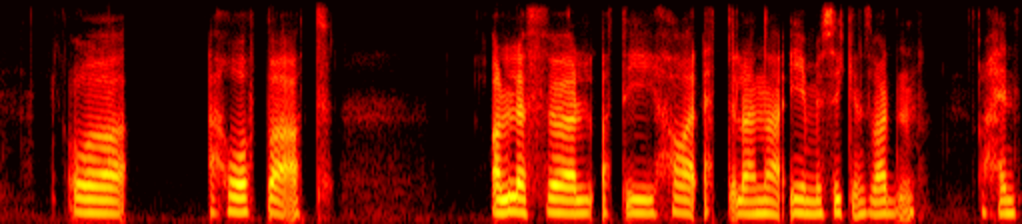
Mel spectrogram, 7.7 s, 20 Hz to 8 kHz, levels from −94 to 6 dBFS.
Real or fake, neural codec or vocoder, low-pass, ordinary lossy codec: real; none; 7.2 kHz; Opus, 32 kbps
